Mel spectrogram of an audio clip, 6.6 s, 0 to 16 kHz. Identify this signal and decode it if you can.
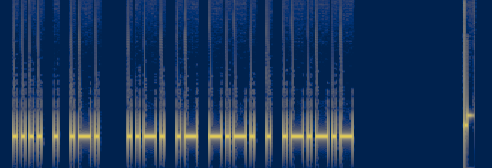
Morse code, heard as a keyed tone, about 22 wpm, 700 Hz. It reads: HER FACE.
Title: Sentences from Top 1600 Words 22wpm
